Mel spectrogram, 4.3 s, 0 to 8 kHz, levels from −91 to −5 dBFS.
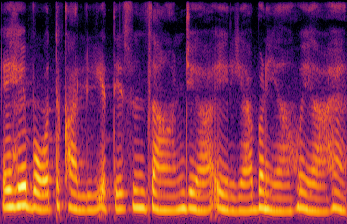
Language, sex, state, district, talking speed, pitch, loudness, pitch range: Punjabi, female, Punjab, Kapurthala, 140 wpm, 205 Hz, -18 LUFS, 190-220 Hz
